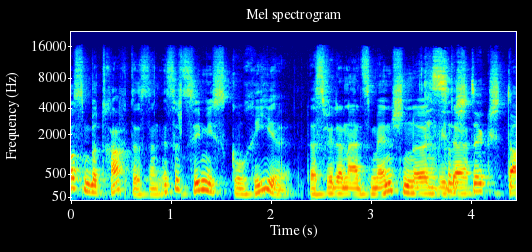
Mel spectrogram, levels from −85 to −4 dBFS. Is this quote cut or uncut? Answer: cut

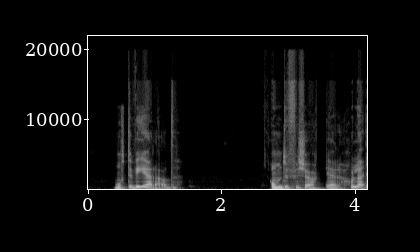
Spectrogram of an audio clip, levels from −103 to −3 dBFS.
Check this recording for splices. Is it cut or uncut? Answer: uncut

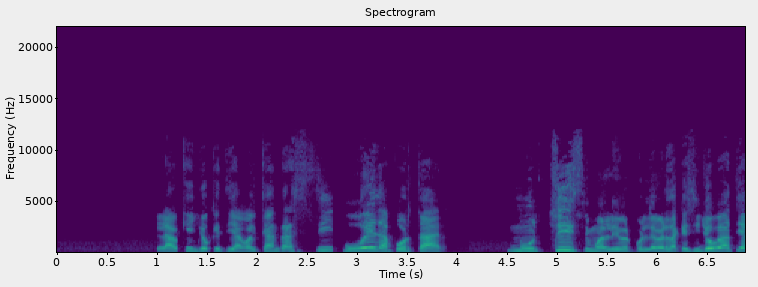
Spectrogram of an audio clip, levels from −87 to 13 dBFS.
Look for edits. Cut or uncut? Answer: cut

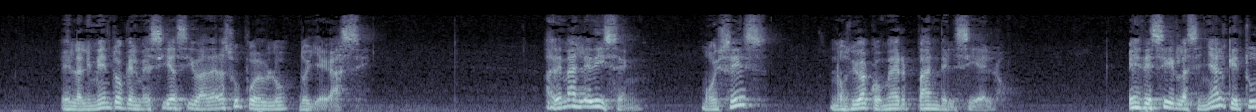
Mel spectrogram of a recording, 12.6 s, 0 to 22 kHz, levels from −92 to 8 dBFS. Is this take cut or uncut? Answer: cut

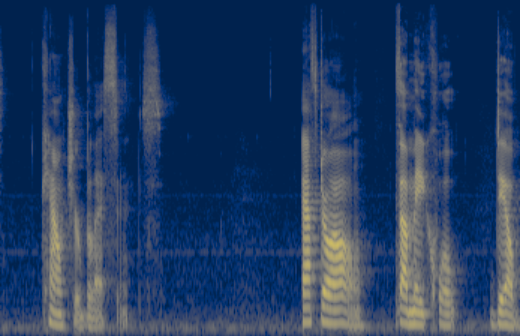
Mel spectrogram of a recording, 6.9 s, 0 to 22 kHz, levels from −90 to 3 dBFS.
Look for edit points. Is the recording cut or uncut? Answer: cut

